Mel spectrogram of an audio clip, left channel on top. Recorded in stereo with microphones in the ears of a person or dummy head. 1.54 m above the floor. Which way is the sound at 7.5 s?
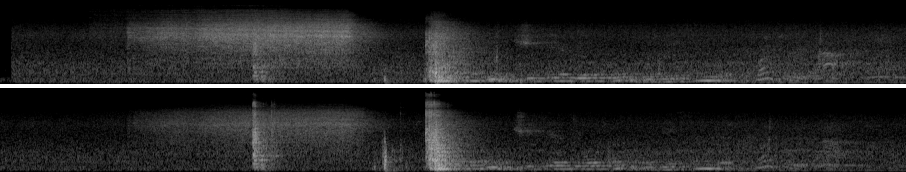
40° left (ahead or behind).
